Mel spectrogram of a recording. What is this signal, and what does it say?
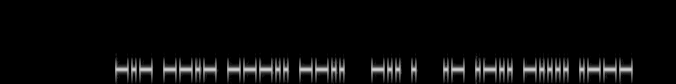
Morse code, heard as a keyed tone, about 30 wpm, 700 Hz. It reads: KQ8Z DE AL6J
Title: USA Callsign DE Callsign - 4 Characters - 30wpm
